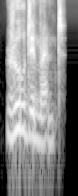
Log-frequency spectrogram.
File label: "rudiment", Indian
